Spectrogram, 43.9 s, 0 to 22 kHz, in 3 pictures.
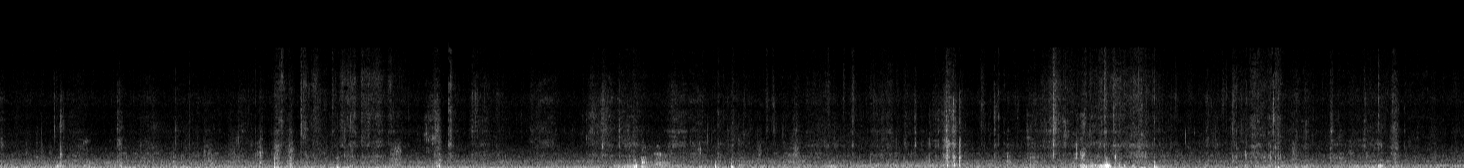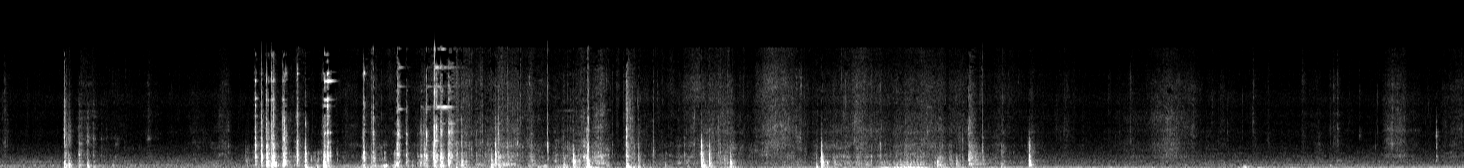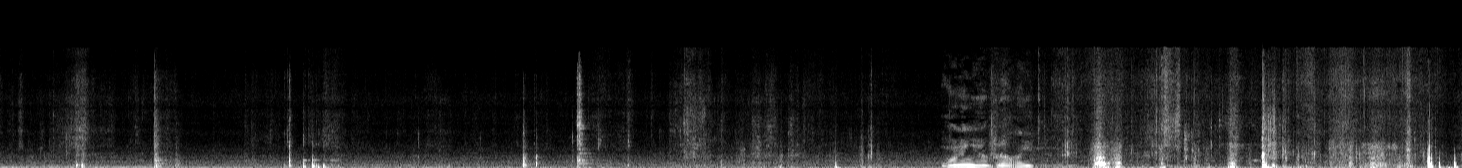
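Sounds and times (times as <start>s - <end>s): low steady hum: 0.0s - 43.9s.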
